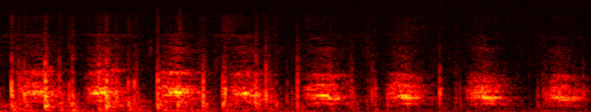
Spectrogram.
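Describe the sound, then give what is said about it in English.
Hoofbeats of horses being ridden away, a steady, even series of about eight muffled thuds in a regular trotting rhythm, moderately loud with no talk over them. “Come on, let's mount and ride away from here.”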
